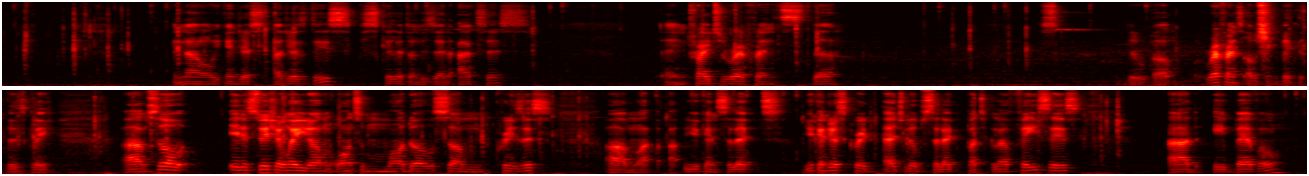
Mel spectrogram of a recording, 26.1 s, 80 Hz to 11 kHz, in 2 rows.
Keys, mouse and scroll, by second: 0.4 scroll up 2, 0.5 Tab, 0.9 shift+middle click, 1.4-2.5 alt+right drag, 2.5 s, 4.3 middle click, 5.0 s, 5.8-7.7 middle drag, 7.7 ctrl+r, 10.0 KP_1, 10.8 click, 11.5 Tab, 11.6 scroll up 2, 12.2 middle click, 12.8 KP_1, 13.1 Tab, 16.0 shift+middle click, 16.3 scroll up 1, 16.9-17.5 scroll up 1, 17.5 alt+KP_3, 17.9 right click, 18.6 alt+KP_2, 19.4-21.8 right drag, 21.8 shift+middle click, 22.0-22.5 scroll up 2, 22.5 r, 26.0 click.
